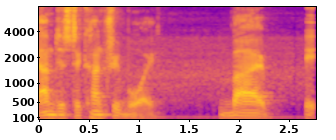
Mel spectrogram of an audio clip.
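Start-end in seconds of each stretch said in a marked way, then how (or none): none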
